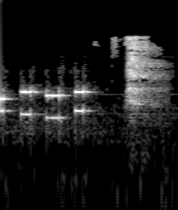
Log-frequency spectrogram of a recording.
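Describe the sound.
Telephone keypad tones entering a conference-call access code: four evenly spaced, clear beeps of shifting pitch, followed by a brief, noisier burst.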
